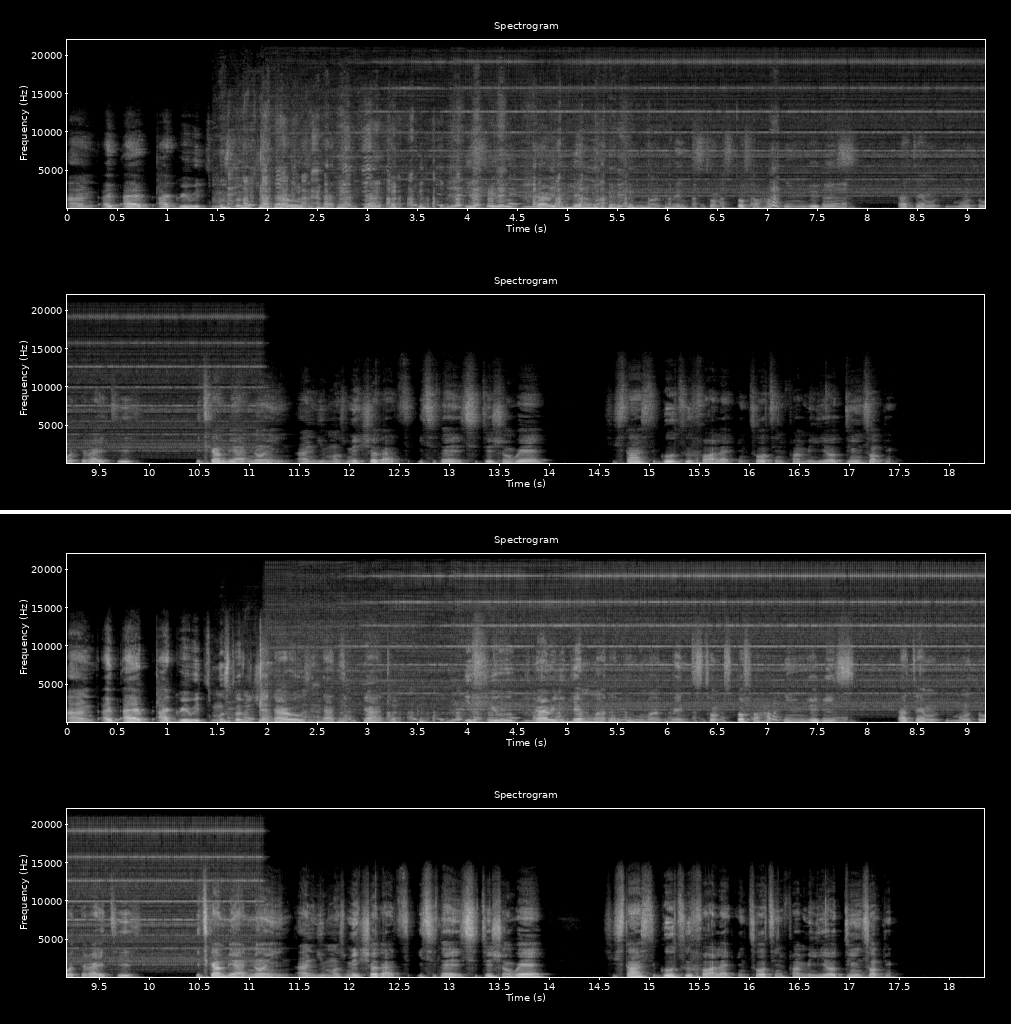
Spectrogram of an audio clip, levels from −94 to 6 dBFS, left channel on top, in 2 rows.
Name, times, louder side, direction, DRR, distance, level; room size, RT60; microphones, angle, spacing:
voice 1, 0.0-2.7 3.0-3.2 4.0-7.9 8.3-9.9 10.5-13.9 14.6-17.4, right 5 dB, 80° right, 0.5 m, -33 dB
Laughter, 1.5-7.1 7.6-7.9, left 4 dB, 55° left, 0.4 m, -36 dB
Alarm, 2.0-11.2, right 7 dB, 40° right, 0.9 m, -47 dB
6.7 x 2.3 x 3.3 m
head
